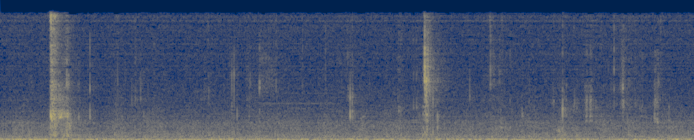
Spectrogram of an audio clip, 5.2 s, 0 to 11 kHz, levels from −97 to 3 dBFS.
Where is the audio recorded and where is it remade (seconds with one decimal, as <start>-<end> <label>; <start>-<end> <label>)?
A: 0.0-5.2 remade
